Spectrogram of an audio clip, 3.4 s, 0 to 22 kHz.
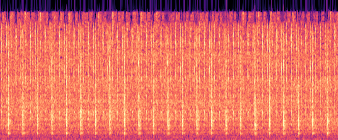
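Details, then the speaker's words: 2010 Vauxhall Corsa 1.0 Ecoflex three-cylinder replacement engine at idle: sharp light tapping about 3.5 per second, knock-like, from worn inlet manifold swirl flaps rattling. "but these swirl flaps are rattling they are rattling like how can I even put it"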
